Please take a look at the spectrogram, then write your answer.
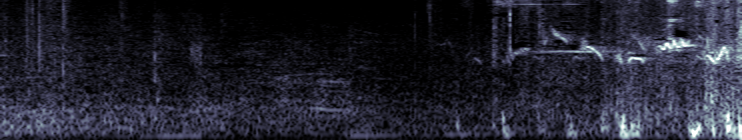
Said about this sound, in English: I hope that's not going to happen every time I ask for money. You could hear the snap of closing purses like hail on a helmet.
